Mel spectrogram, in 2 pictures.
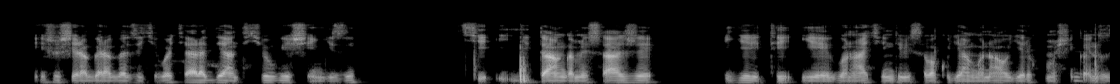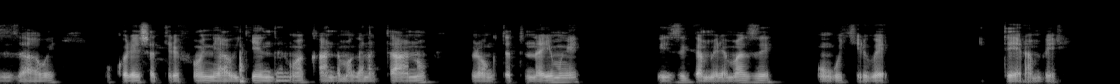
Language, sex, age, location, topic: Kinyarwanda, male, 36-49, Kigali, finance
